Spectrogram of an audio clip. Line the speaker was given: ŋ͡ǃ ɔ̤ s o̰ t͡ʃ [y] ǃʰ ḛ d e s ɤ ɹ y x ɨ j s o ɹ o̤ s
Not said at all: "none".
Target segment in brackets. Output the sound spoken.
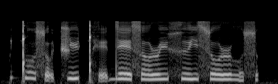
y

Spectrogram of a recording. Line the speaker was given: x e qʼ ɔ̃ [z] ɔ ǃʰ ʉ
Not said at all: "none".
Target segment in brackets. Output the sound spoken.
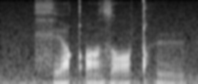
z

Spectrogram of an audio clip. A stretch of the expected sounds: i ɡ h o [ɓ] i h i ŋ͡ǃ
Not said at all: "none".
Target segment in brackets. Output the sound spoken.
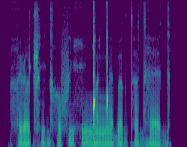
f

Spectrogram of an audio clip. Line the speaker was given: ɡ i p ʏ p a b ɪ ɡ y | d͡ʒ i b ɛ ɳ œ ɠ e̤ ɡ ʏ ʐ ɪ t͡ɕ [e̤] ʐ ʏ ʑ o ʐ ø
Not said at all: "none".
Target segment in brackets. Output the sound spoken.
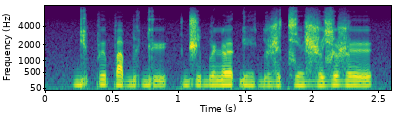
e̤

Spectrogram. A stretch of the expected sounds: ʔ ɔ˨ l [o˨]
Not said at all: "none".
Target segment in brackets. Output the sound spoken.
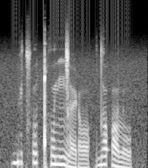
o˩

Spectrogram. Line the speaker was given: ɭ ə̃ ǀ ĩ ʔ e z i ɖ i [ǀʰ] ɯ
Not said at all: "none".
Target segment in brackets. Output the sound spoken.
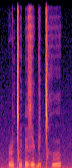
ǀʰ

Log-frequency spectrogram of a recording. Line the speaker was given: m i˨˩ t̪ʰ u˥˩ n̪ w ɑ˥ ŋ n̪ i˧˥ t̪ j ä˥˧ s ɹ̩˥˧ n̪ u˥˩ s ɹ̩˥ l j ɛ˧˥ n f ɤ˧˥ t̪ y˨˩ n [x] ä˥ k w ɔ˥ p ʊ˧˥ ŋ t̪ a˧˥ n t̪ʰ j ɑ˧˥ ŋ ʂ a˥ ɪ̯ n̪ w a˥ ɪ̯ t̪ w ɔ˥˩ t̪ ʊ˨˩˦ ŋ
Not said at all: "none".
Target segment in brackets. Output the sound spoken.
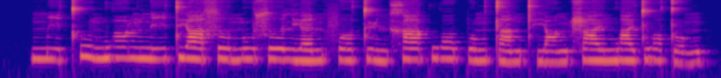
x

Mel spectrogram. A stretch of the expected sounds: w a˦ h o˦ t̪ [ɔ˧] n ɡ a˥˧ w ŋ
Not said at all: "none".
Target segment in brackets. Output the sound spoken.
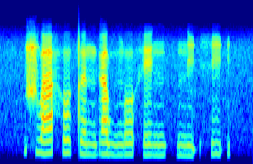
ə˧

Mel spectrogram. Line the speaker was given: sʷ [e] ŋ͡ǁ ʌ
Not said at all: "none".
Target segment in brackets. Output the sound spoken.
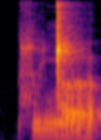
i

